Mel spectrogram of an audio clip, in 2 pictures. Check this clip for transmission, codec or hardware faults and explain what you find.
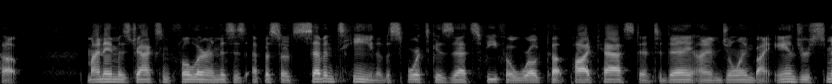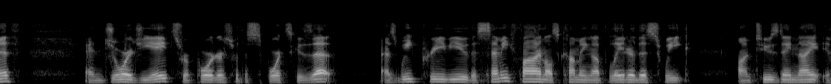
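Nothing wrong turns up here: the speech comes through the AMR wideband (HD Voice) codec with only faint coding texture at most, and the top end stops at about 7.2 kHz as that codec path normally would.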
